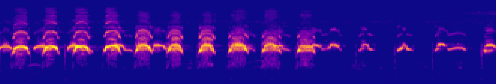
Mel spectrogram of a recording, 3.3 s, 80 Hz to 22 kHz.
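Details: Osprey at a Charlo, Montana nest, filmed by a nest camera on 8 August 2018 during the afternoon. A pair nests there. About ten loud, whistled chirps come in quick succession, then softer, thinner notes trail off.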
